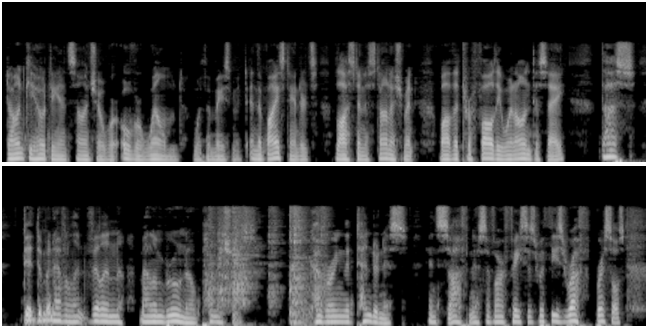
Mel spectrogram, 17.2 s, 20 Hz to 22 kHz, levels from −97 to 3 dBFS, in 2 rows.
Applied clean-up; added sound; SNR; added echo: classical method Wiener filter.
